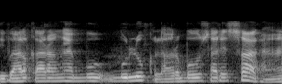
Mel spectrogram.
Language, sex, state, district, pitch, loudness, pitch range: Hindi, male, Jharkhand, Garhwa, 155 Hz, -19 LUFS, 145-160 Hz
